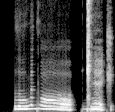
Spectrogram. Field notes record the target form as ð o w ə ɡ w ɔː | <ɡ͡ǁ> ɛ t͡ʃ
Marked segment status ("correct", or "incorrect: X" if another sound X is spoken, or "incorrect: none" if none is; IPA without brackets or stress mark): correct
